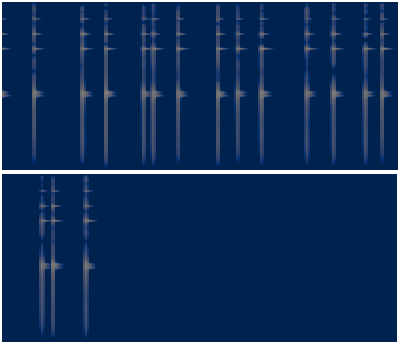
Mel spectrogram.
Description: Irregular taps on glass. There is no code.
